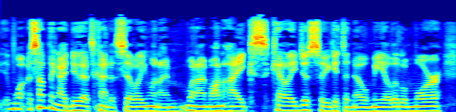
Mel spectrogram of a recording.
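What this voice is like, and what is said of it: Usual voice. Nothing is said of it.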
